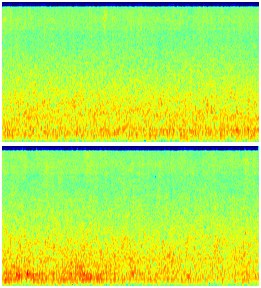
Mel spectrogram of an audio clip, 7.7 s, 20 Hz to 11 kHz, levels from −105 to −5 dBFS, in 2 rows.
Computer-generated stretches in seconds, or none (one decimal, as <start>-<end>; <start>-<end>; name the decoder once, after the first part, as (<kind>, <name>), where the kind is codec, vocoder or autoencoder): 0.0-0.8 (codec, HILCodec); 2.3-7.7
